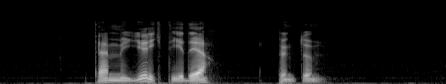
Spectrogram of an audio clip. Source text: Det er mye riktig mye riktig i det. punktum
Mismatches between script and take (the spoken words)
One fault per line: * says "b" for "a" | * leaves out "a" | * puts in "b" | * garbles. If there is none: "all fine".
* leaves out "mye riktig"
